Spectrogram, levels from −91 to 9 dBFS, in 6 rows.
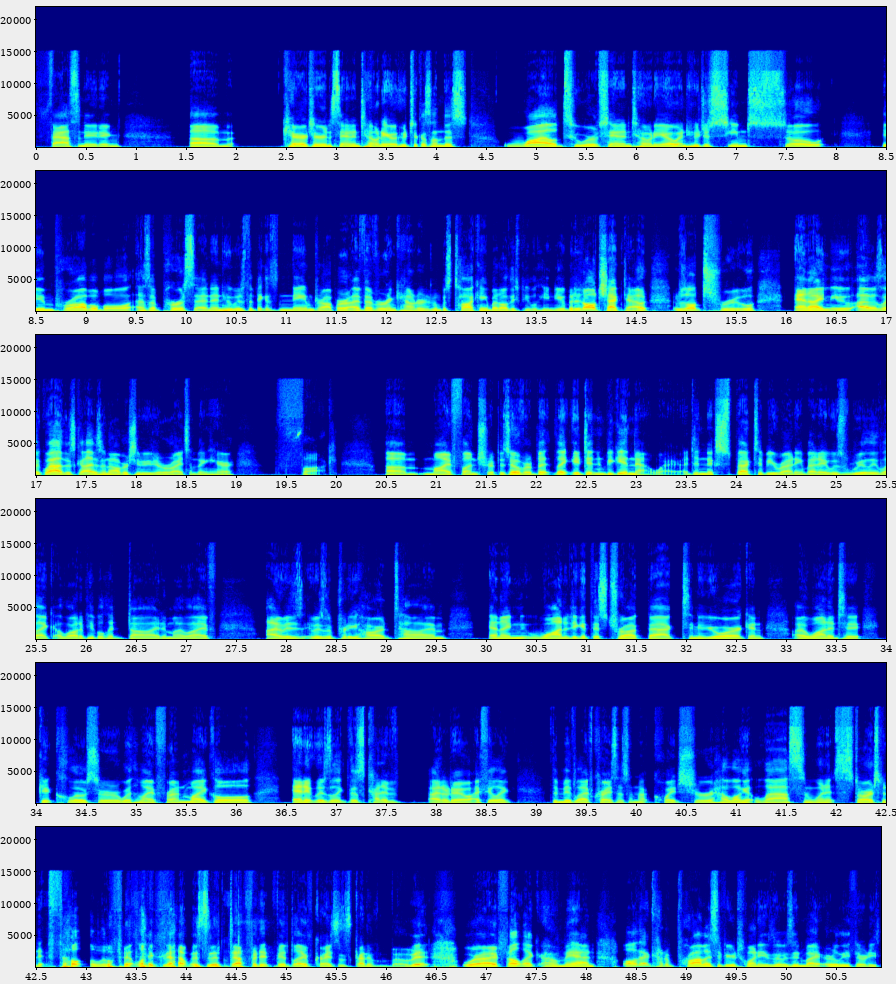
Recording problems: garbled, watery; slightly; nothing above 15 kHz

